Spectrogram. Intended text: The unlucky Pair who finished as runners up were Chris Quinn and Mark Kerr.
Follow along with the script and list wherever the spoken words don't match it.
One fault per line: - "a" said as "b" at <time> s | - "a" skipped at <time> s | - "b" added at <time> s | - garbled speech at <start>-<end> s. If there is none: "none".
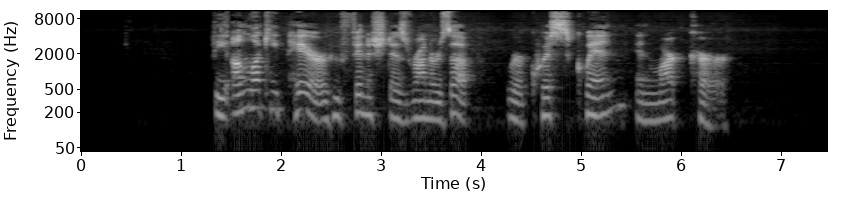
none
